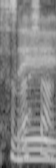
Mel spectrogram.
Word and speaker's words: Zendaya: En cambio, ves a, no sé, Zendaya, ¿se dice así su nombre? Zendaya. – Sí.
